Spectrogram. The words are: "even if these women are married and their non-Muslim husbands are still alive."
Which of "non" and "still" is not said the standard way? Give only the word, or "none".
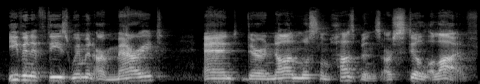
none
